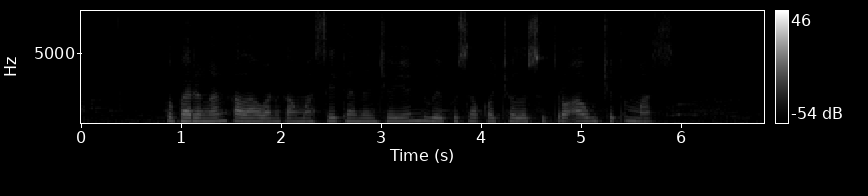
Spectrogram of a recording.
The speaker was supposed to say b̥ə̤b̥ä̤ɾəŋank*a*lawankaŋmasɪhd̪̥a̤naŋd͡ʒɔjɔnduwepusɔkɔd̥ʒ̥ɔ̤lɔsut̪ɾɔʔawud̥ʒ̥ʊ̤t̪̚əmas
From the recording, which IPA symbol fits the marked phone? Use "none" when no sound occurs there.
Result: a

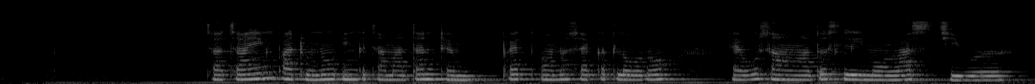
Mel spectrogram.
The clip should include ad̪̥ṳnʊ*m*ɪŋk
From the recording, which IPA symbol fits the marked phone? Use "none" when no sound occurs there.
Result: ŋ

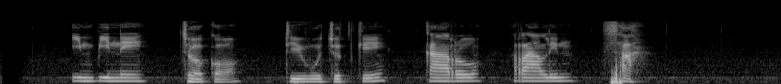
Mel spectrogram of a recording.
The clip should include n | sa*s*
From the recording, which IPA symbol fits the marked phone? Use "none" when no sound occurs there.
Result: h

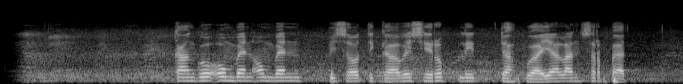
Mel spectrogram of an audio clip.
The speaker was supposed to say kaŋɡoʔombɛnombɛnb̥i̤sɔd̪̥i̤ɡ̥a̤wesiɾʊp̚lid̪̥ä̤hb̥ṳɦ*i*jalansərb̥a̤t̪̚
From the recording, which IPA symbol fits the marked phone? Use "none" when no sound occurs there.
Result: a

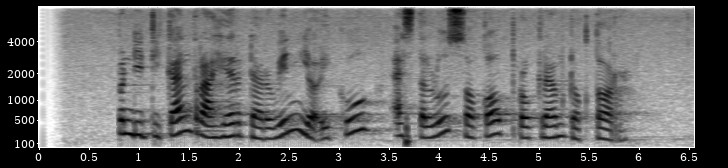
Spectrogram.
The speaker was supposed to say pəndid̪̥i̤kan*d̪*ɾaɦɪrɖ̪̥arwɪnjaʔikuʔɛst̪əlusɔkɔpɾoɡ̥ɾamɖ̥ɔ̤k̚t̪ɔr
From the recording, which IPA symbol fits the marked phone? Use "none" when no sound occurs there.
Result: t̪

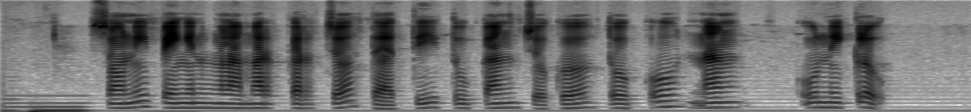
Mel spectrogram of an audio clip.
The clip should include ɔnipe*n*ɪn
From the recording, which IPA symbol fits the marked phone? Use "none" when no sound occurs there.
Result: ŋ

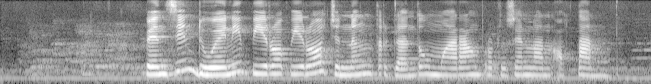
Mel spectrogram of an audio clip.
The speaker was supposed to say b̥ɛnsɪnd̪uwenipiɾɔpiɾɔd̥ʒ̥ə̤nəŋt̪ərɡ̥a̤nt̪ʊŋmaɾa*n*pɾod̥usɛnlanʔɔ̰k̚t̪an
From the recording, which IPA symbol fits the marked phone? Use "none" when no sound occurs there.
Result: ŋ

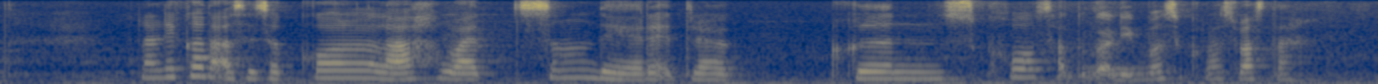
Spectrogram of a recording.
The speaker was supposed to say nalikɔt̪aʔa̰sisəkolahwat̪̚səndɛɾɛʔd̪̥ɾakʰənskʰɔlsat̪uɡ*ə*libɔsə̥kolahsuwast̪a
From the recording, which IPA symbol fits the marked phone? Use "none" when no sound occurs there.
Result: a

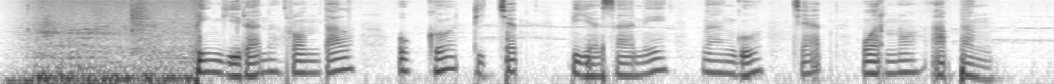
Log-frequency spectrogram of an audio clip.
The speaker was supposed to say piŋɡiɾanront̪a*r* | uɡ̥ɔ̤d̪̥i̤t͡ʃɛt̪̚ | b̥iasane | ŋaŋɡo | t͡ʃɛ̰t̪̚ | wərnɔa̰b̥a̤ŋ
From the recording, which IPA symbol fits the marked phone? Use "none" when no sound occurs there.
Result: l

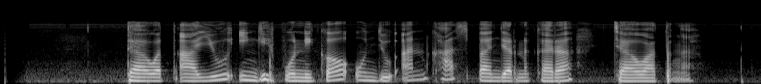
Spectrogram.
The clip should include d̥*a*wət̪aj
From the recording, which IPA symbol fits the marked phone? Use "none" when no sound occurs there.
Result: a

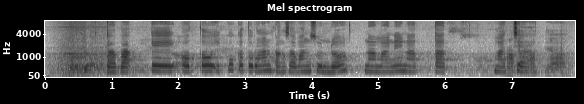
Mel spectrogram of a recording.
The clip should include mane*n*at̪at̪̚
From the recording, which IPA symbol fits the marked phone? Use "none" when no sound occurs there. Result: n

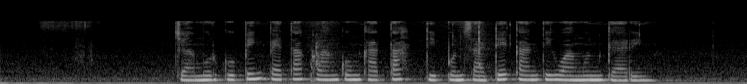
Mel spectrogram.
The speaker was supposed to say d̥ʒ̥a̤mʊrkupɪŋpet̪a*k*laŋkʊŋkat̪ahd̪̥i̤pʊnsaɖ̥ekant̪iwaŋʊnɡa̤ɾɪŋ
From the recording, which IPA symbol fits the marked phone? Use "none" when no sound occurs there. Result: k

